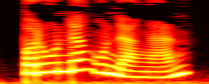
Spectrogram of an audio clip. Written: perundang-undangan

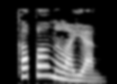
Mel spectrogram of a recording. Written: kapal nelayan

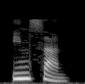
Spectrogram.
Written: insan

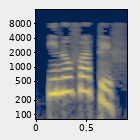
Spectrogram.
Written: inovatif

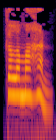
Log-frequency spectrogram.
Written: kelemahan

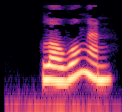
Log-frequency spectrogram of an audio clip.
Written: lowongan

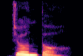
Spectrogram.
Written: contoh

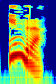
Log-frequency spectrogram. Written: indra

